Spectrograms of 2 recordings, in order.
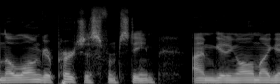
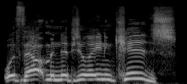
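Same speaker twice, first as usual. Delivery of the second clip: hammed-up outraged defence, pitched up high; mock indignation; 7 semitones higher than usual. Streamer sarcastically defending Valve to viewers, mock indignant.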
